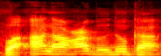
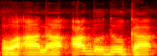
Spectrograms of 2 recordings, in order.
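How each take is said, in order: No difference in how they are said.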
